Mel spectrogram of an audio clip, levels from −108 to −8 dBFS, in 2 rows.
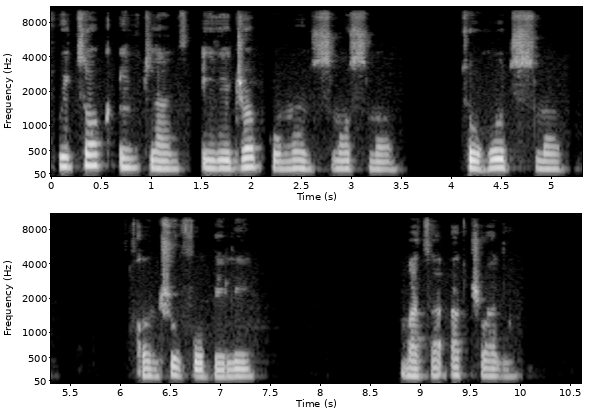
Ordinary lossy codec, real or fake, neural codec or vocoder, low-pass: none; real; none; 9.9 kHz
